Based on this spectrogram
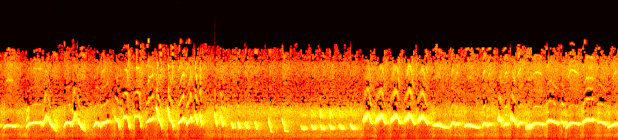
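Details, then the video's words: Chinese hwamei singing in the rain, a continuous loud stream of clear whistled notes, quick trills, and repeated rising-falling phrases, delivered with great variety and barely a pause. "Họa mi hót trong mưa"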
